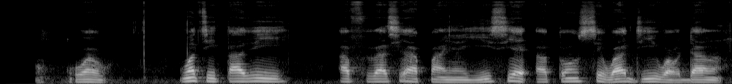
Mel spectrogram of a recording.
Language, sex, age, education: Yoruba, male, 15-29, tertiary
